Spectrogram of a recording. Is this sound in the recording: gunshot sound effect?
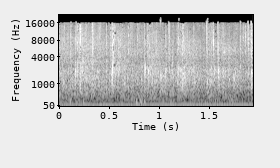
no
